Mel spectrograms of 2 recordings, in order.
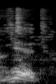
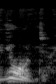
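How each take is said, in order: First: It is said the Lithuanian Yiddish way. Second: It is said the Western German Yiddish way. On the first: "So that's a Lithuanian pronunciation" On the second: "If you uh, lived in Western Germany, you would say"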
